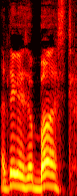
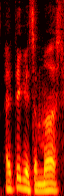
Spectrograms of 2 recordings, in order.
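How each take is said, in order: First: High, loud excited outburst; emphatic exclamation. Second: Said in the usual way. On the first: Real, not acted. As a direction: blurt it out loudly, pitched high. Exclaims, then repeats it normally.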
